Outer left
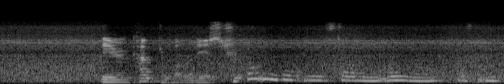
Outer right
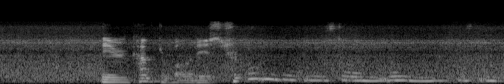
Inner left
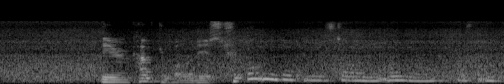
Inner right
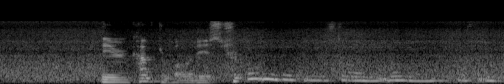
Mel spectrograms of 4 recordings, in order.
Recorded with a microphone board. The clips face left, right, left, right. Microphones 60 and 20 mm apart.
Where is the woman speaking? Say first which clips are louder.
Outer left 4 dB, even; 70° left (ahead or behind), 4.5 m.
